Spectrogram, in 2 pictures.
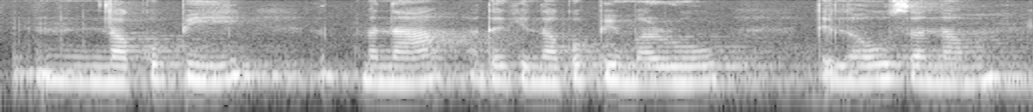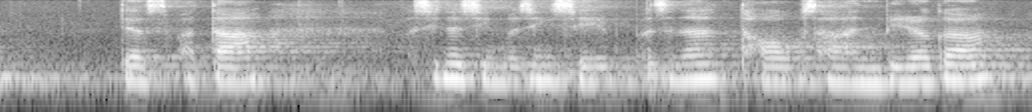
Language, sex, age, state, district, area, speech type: Manipuri, female, 18-30, Manipur, Kakching, rural, spontaneous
